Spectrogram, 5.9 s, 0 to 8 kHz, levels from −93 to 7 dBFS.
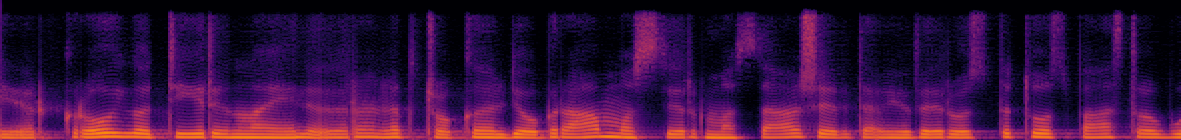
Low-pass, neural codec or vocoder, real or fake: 7.2 kHz; codec, 24 kHz, 0.9 kbps, WavTokenizer, large speech release; fake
